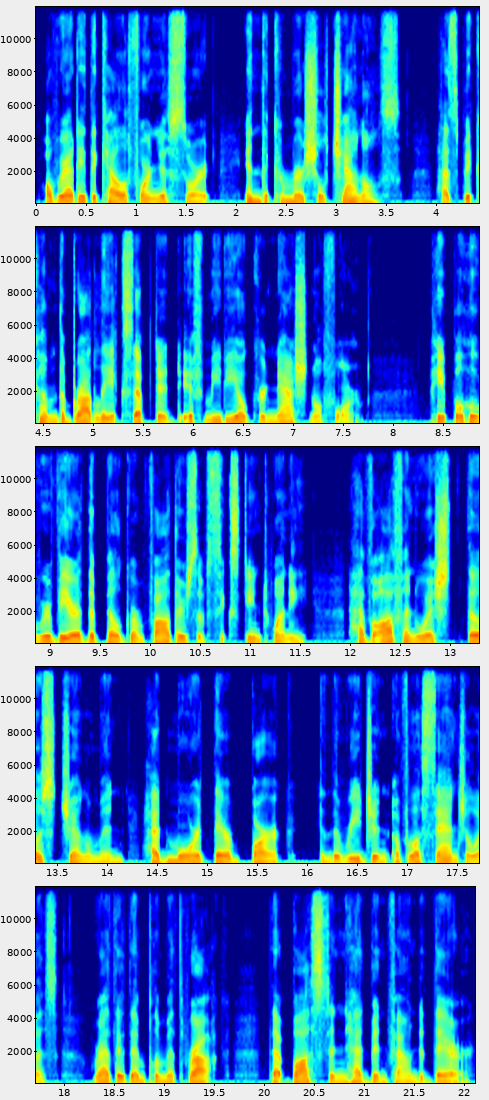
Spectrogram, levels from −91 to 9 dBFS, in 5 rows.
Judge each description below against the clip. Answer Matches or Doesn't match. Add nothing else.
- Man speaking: Doesn't match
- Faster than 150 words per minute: Doesn't match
